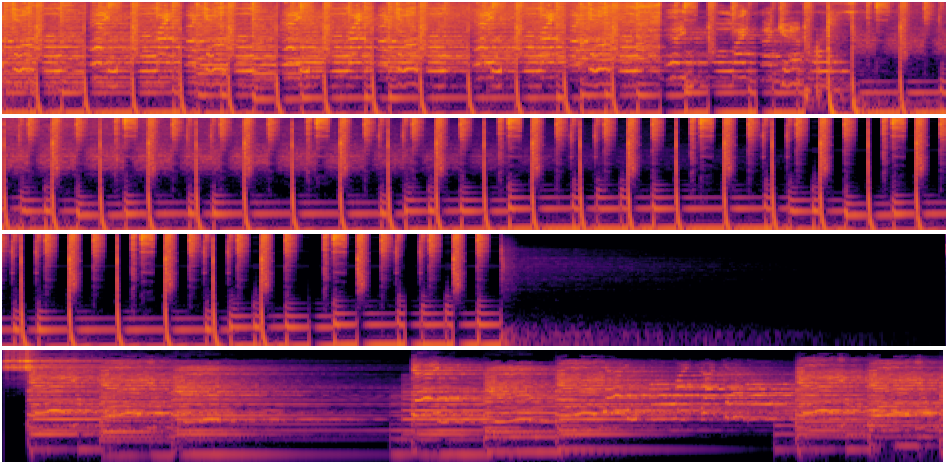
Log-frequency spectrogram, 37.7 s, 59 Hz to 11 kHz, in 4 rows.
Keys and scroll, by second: 1.0 Return, 2.7 5, 5.7 Escape, 8.2 o, 22.9 Escape, 23.8 o, 24.5 Escape, 25.9 Escape.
